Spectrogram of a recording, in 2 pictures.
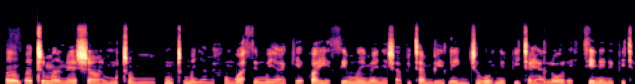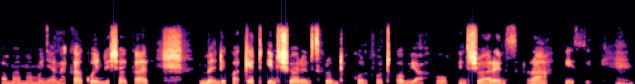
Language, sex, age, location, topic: Swahili, female, 25-35, Nakuru, finance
